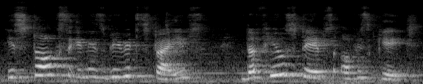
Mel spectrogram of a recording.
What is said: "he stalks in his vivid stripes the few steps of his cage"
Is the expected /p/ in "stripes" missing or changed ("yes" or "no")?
yes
